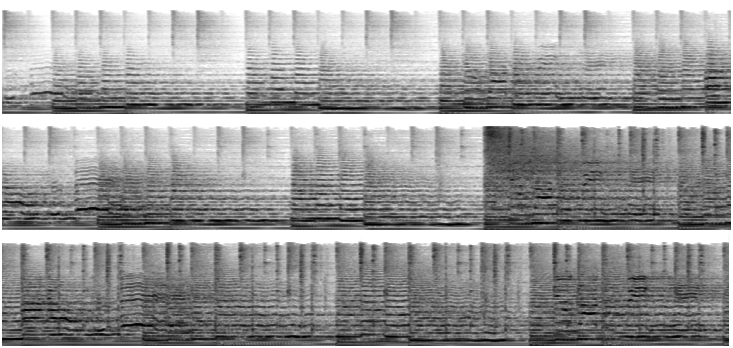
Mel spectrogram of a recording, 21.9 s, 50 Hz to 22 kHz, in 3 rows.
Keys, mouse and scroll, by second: 0.1 right click, 1.3 click, 6.1 click, 13.2 Delete, 13.9 click, 15.2 Delete, 15.6 click, 16.5 Delete, 16.8 click, 18.6 ctrl+s, 20.2 click.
